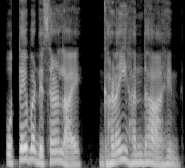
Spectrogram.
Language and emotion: Sindhi, neutral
